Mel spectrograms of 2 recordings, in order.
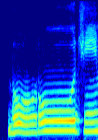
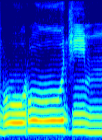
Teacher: And do ghunnah for two counts. Remember to press down for two counts.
